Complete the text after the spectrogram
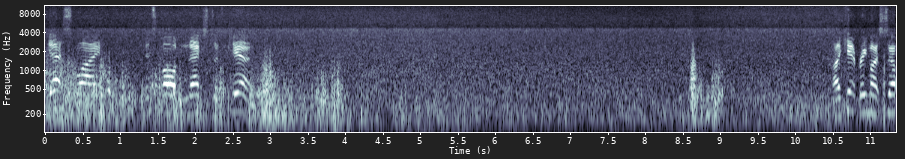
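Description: Water rushes steadily over rocks.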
